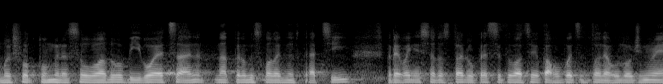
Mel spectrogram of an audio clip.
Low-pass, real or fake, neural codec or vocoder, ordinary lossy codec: 7.2 kHz; fake; codec, 16 kHz, 0.5 kbps, FunCodec, trained on Chinese and English, 25 frames a second; MP3, 48 kbps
